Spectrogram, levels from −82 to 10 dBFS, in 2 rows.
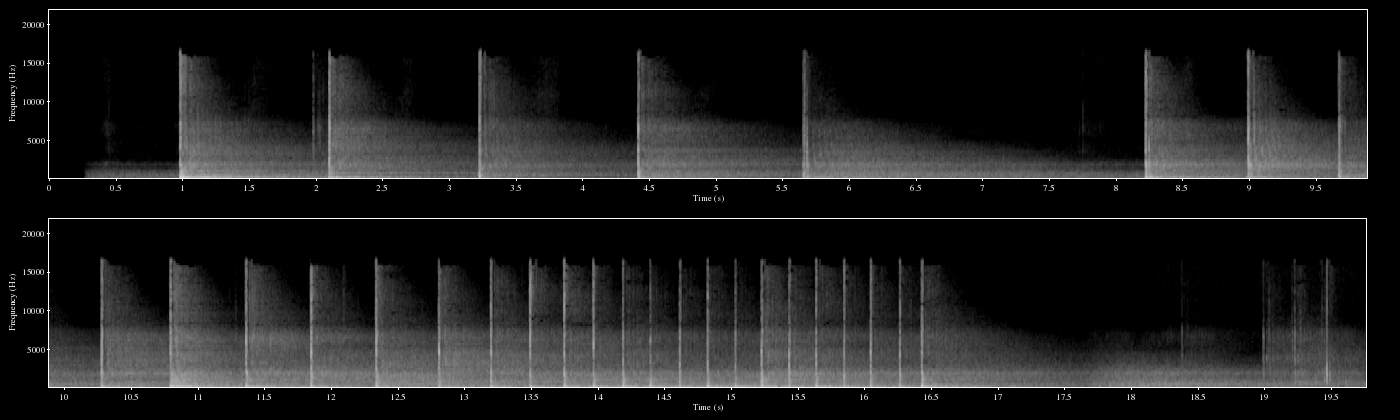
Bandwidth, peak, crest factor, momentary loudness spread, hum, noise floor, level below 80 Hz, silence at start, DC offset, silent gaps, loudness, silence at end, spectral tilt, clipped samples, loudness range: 17 kHz; 0 dBFS; 28 dB; 18 LU; none; -53 dBFS; -48 dBFS; 0.35 s; under 0.1%; none; -27 LUFS; 0 s; -4 dB/octave; under 0.1%; 8 LU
